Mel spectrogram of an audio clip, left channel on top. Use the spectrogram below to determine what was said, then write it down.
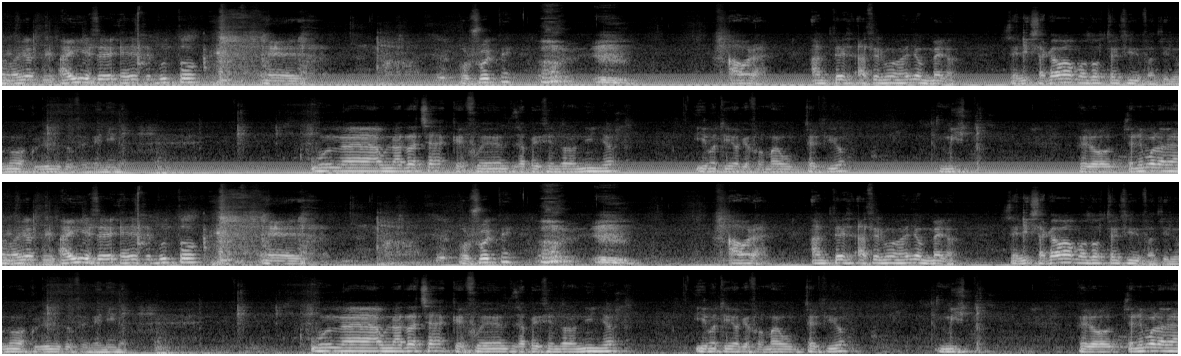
mayor, ahí en ese punto, por suerte, ahora, antes, hace unos años menos, sacábamos 2 tercios infantiles, uno masculino y otro femenino. Una racha que fue desapareciendo los niños y hemos tenido que formar un tercio mixto. Pero tenemos la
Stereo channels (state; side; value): noise; left; hum, 4 dB below the sound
